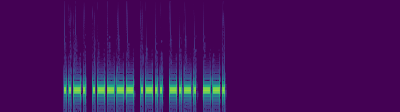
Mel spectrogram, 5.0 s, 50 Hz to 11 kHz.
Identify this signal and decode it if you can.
Morse code, heard as a keyed tone, about 40 wpm, 700 Hz. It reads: F1LCG
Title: DXCC-100 Call Signs - 5 Characters - Repeated 3x - 40wpm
